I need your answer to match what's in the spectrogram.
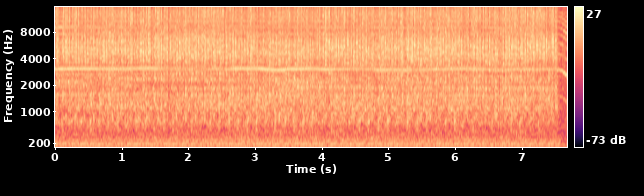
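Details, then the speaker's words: Chevrolet 350 V8 (3970014 block, from 1970 Camaro) on engine run stand, first run with 600 CFM carburetor: thin steady high squeak over lumpy idle, seemingly from carburetor, cause unknown; otherwise running well. "yeah some sort of a squeak coming from something sounds like the carburetor but it's running good"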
